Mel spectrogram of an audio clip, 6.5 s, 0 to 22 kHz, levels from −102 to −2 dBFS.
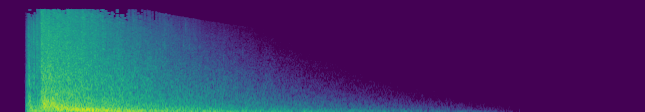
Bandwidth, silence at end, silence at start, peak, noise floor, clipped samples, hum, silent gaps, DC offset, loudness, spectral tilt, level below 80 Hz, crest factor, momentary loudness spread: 15.5 kHz; 3.75 s; 0.25 s; -4 dBFS; -80 dBFS; under 0.1%; none; none; under 0.1%; -19 LUFS; -5 dB/octave; -28 dBFS; 20 dB; 24 LU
